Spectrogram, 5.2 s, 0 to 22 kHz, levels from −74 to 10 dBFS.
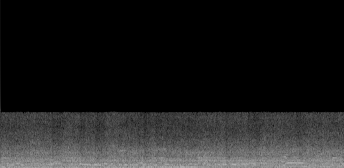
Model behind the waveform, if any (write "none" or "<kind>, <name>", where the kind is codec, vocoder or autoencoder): none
